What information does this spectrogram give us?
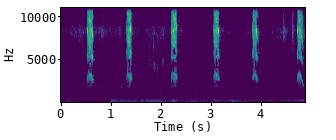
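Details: Myna nestlings calling while being fed by the mother in the nest; six scratchy, high squeaks spaced about three-quarters of a second apart, with quiet low rumble between.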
